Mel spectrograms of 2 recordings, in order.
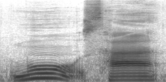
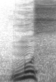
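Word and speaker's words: موسى: এটা কোরআনেরই আয়াত ইছা মুসা হ্যাঁ মুস বলবো না মুসা এই জবরটা সহ এক আলিফ টেনে বলবো ইউলা তগ এই শব্দগুলো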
